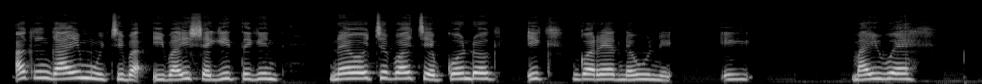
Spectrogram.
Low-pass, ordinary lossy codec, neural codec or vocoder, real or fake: none; none; none; real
